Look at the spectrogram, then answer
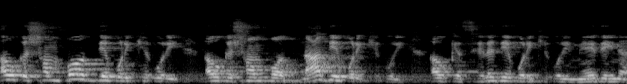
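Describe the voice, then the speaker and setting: A man's fairly high voice rises and falls in a lively way against noticeable background noise. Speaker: Islamic preacher and Quran reciter. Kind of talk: Islamic waz sermon giving religious advice to viewers.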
